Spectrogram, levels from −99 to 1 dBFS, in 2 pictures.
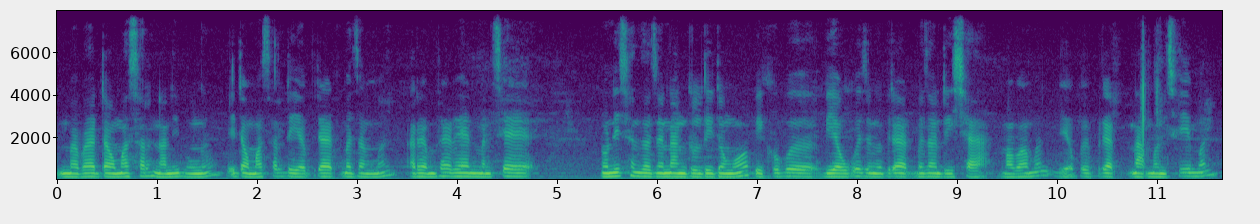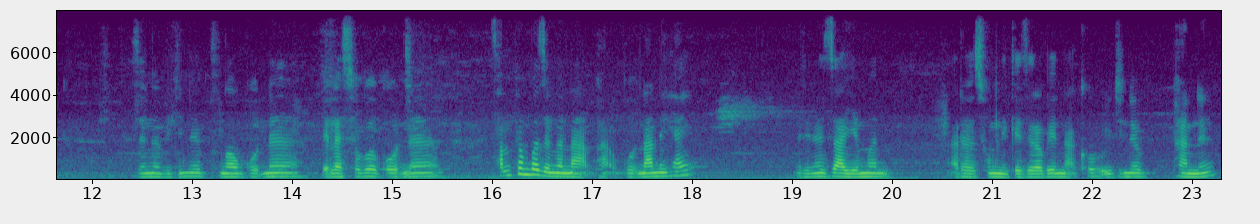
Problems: constant background noise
